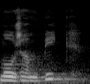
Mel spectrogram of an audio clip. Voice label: mozambique, nl; gcompris-data; geography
